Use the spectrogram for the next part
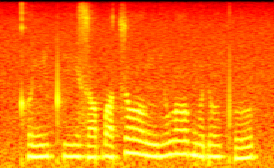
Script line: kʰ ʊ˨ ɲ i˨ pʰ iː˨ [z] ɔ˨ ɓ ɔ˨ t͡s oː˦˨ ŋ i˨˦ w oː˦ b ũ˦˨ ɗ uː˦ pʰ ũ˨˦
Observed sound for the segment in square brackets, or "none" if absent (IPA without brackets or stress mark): z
